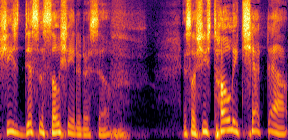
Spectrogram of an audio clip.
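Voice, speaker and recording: Recorded very cleanly against a silent background, a man with an American accent speaks at a moderate pace. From Texas, Fort Worth. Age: 50s. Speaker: guest preacher. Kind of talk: sermon. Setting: church.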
